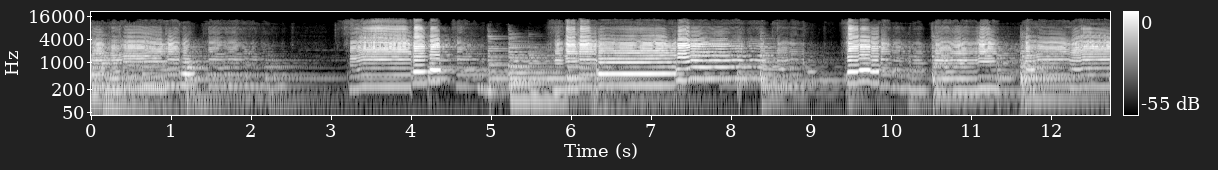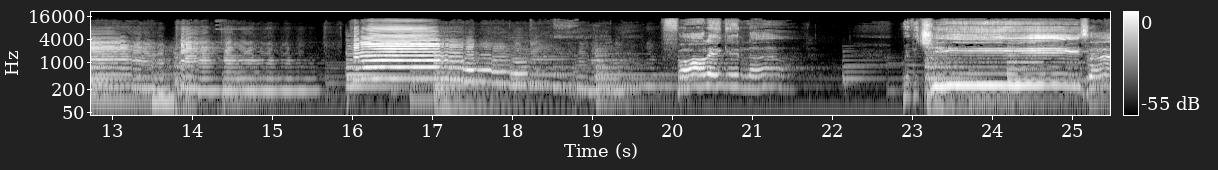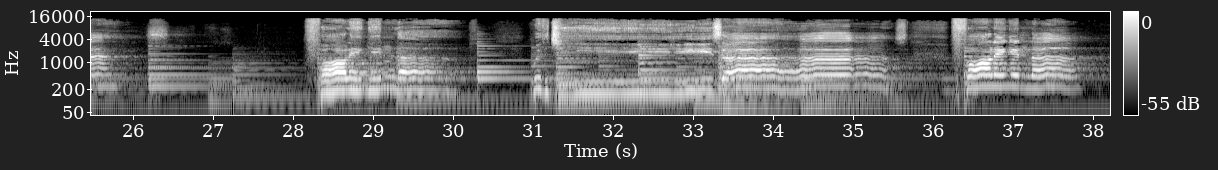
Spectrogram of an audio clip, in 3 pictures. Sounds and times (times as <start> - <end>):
Saxophone: 0.0 - 38.2.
